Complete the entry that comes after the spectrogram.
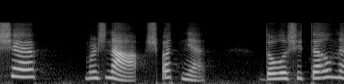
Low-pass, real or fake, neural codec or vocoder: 7.2 kHz; fake; codec, 16 kHz, 0.2 kbps, FocalCodec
